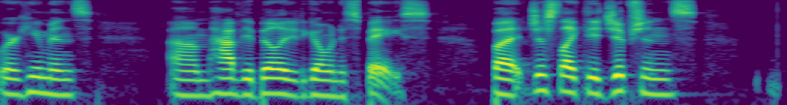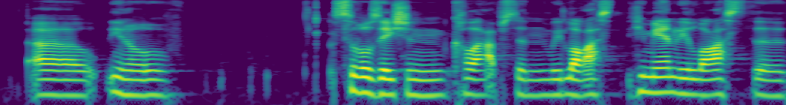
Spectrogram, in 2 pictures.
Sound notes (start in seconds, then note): none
